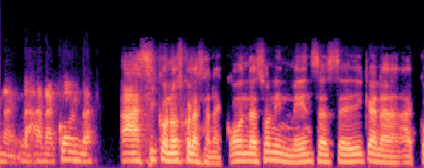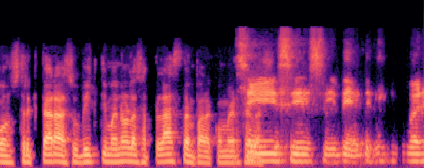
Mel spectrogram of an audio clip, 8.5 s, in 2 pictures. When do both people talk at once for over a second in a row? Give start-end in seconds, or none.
none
